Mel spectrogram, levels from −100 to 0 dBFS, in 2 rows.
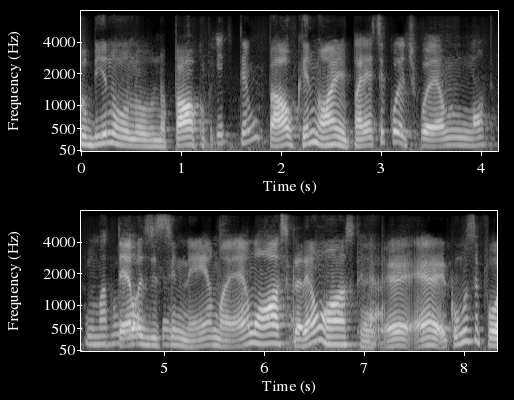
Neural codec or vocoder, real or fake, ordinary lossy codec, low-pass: codec, 16 kHz, 2 kbps, X-Codec, HuBERT features, trained on general audio; fake; none; 7.2 kHz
